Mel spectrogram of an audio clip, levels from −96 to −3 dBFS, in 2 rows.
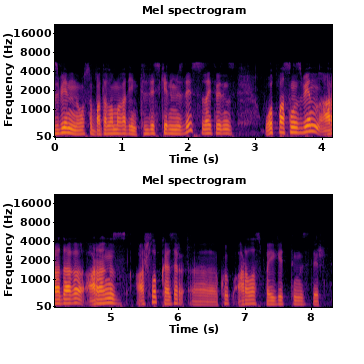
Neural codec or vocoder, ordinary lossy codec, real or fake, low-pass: none; none; real; 5.4 kHz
